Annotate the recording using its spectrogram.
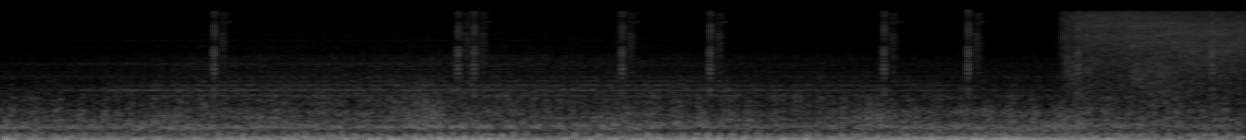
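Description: Short electronic clicks sound as menu items are selected.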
